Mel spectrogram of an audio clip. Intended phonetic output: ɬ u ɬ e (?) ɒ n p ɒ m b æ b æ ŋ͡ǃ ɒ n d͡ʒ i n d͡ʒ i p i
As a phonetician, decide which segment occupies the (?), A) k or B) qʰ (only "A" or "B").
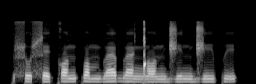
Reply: A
